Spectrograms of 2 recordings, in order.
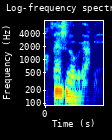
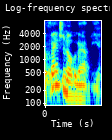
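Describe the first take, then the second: First: Soft whisper, like a guilty secret; hushed confession whisper; whispered aside. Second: Said in the usual way. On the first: Shown as a demonstration. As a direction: whisper "Fashion Nova got me." to the viewers.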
